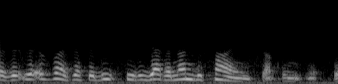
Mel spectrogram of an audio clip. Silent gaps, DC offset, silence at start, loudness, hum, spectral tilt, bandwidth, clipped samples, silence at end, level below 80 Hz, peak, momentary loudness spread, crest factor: none; under 0.1%; 0 s; -30 LUFS; none; -9 dB/octave; 16.5 kHz; under 0.1%; 0 s; -54 dBFS; -14 dBFS; 10 LU; 16 dB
